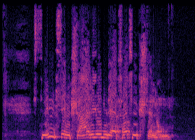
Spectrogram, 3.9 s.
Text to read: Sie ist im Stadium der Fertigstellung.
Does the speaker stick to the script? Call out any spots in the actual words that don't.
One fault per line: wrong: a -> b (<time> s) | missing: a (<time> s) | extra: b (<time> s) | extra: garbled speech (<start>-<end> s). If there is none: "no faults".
no faults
